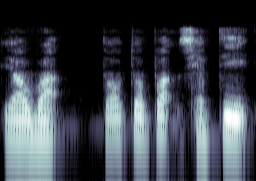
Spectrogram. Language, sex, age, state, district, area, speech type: Manipuri, male, 45-60, Manipur, Churachandpur, rural, read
